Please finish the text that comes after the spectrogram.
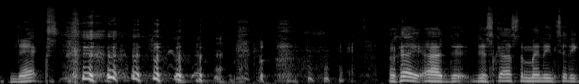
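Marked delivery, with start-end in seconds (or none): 0.7-3.5 high burst of giggling; laughing. Real, not acted. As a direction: break into embarrassed laughter. Giggling at her own mouthful.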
